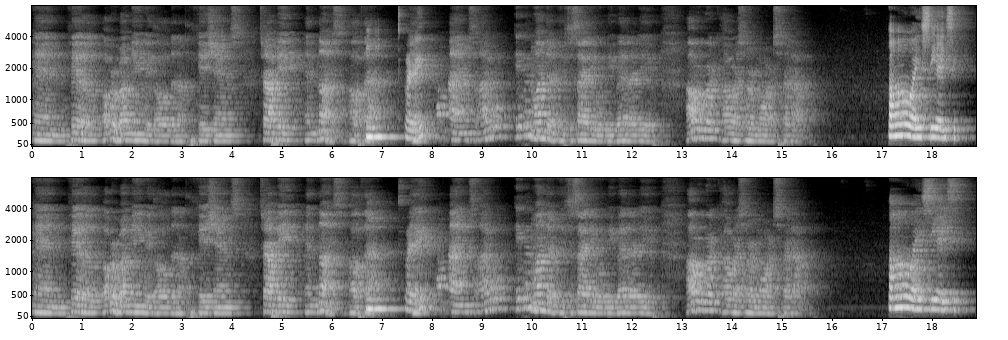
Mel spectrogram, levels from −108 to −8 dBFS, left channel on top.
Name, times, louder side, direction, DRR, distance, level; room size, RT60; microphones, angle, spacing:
voice 1, 0.0-3.0 3.3-5.1 5.4-6.9 7.5-9.3 9.6-15.4, equal, 15° left, -9 dB, 1.4 m, -38 dB
voice 2, 6.7-7.1 7.5-7.9 17.1-18.5, left 4 dB, 55° left, 6 dB, 0.3 m, -27 dB
5.5 x 2.5 x 3.0 m, 1.2 s
head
